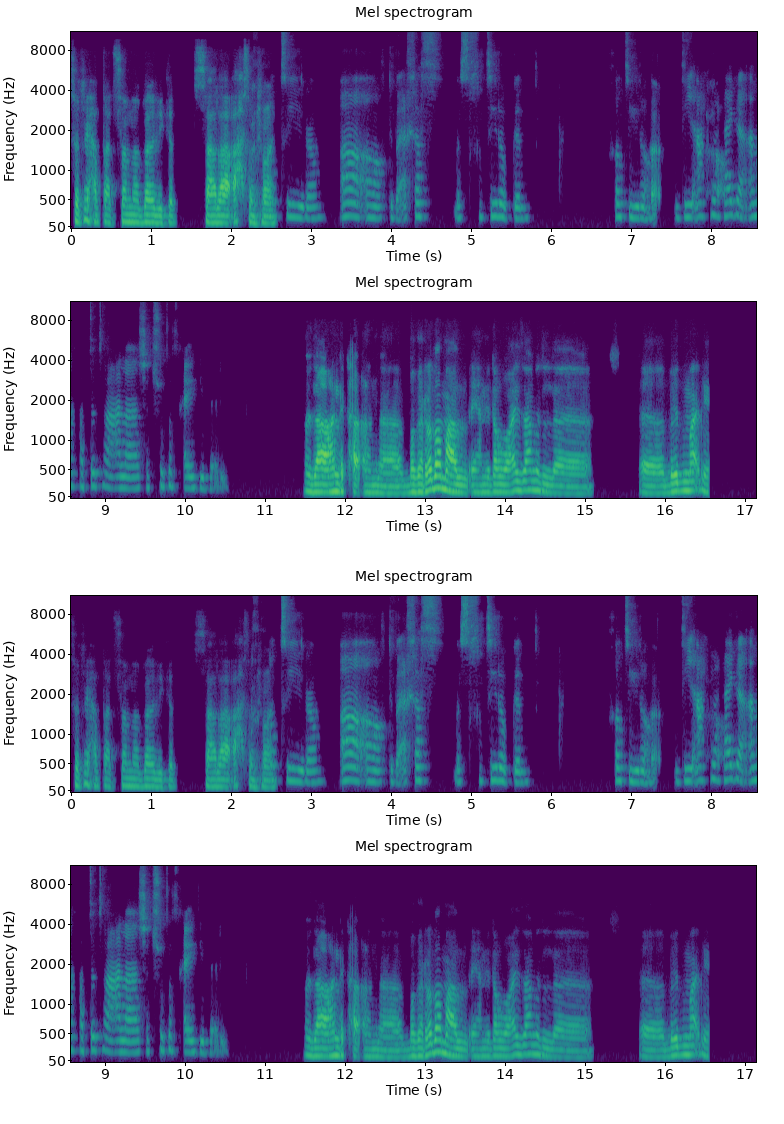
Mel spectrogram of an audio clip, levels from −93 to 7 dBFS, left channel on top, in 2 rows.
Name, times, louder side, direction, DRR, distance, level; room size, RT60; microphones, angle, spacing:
voice 1, 0.0-2.6 7.2-7.3 11.5-15.1 15.7-16.6, left 6 dB, 75° left, 0.4 m, -26 dB
voice 2, 2.5-5.7 6.8-10.5, right 2 dB, 25° right, 1.6 m, -38 dB
head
